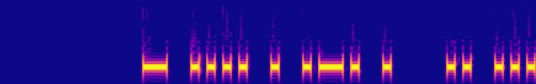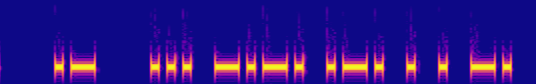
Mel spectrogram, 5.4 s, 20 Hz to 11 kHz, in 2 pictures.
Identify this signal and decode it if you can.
Morse code, heard as a keyed tone, about 30 wpm, 700 Hz. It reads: THERE IS A SCREEN
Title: Sentences from Top 1000 Words - Review Part 6 - 30wpm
